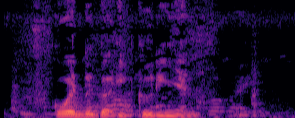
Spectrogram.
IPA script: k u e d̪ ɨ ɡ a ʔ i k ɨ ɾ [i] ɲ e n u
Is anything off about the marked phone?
no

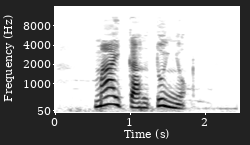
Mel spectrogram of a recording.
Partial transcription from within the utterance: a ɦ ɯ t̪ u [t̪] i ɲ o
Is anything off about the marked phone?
yes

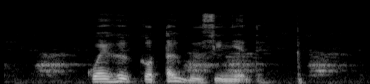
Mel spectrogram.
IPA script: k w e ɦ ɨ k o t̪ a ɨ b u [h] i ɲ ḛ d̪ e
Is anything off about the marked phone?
yes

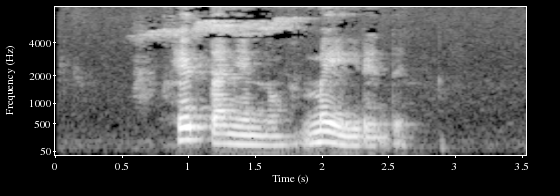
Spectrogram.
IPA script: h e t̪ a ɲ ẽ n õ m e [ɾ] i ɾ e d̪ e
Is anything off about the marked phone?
yes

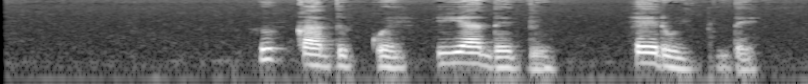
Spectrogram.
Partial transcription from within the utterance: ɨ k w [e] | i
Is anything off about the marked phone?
no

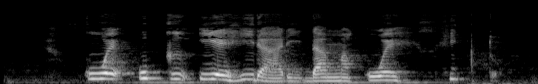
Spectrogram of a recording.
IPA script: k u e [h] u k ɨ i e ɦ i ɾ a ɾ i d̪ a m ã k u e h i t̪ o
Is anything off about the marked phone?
yes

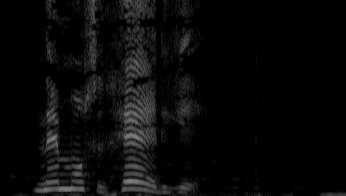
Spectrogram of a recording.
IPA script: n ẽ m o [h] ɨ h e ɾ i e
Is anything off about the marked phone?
yes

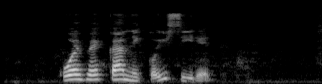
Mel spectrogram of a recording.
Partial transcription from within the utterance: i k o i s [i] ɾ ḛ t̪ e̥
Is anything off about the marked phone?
no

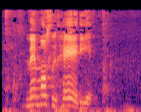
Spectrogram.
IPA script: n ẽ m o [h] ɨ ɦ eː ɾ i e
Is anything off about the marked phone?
yes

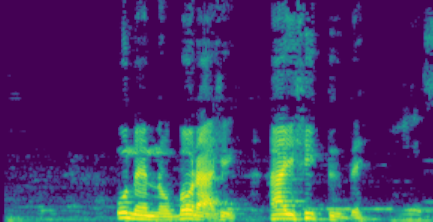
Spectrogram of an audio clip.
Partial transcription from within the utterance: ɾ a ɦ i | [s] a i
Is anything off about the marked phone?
yes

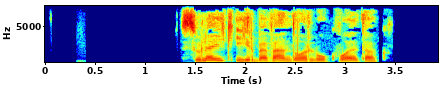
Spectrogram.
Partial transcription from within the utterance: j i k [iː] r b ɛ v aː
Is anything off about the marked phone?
no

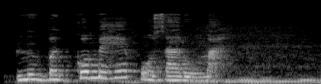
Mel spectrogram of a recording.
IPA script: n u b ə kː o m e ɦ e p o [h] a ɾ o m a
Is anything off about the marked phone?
yes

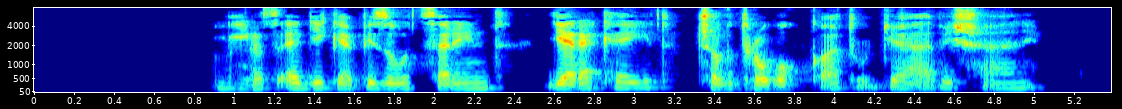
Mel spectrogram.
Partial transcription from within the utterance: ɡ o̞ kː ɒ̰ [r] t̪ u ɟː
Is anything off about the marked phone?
yes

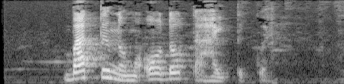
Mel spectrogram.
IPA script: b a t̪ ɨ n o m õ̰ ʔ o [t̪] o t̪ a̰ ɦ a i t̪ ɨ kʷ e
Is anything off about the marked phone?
yes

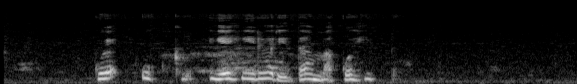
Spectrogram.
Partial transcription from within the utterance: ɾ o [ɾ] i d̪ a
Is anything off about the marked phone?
no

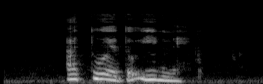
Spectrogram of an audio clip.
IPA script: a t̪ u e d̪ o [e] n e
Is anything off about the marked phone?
yes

